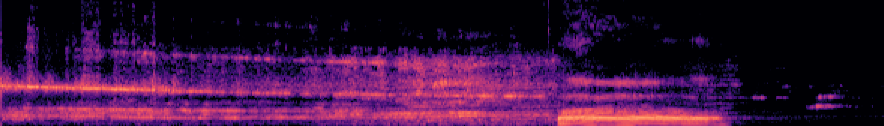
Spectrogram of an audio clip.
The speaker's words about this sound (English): All right, let's take a little flight to Vegas, shall we? I don't know if you guys can hear that. Can you hear that? There's a plane sound effect. Let's do it again.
